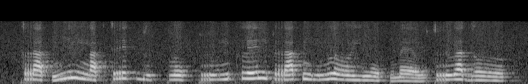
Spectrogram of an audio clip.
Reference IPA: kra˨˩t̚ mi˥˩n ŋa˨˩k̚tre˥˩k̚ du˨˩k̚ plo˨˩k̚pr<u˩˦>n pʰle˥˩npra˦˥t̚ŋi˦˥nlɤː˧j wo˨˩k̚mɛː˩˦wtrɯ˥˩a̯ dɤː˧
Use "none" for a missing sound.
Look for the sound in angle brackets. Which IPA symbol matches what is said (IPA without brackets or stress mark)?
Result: u˦˥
